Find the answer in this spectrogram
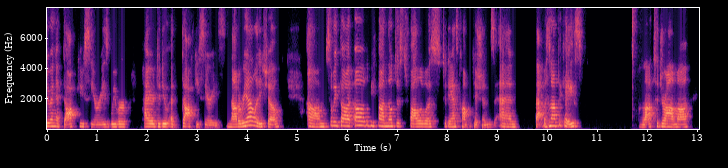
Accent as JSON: {"language": "English", "region": "New York", "country": "United States", "tie": "born or raised there", "also_born_or_lived": "Lancaster County, Pennsylvania", "moved": "yes", "lives_now": "Pittsburgh, United States", "said": "I grew up in New York, moved to Lancaster County, Pennsylvania, lived among Amish people, got married, came to Pittsburgh"}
